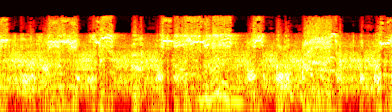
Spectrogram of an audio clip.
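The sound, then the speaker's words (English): Loud, harsh squealing and grunting like a pig, nearly continuous for several seconds, rising in shrill bursts with brief dips in between. “Wait, did she actually turn him into a pig?”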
